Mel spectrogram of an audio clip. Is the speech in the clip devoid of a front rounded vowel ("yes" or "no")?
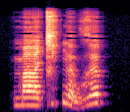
yes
